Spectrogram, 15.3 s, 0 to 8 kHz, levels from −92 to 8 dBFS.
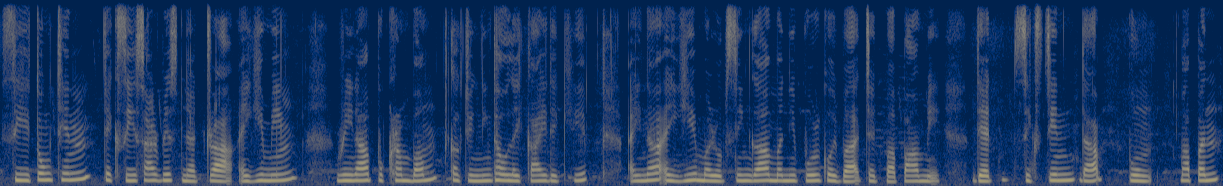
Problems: background sounds at intervals, background conversations at intervals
